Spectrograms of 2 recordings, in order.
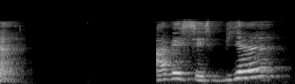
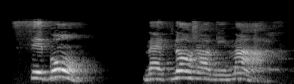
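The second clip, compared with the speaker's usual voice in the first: sharp, much louder fed-up snap on C'est bon; 2 semitones higher, 6 dB louder than usual. Shown as a demonstration. Teacher showing someone who has had enough, loud and fed up. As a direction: bark it out, sick of it all. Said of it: "ahora estoy harto o harta".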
